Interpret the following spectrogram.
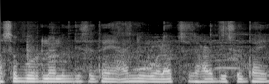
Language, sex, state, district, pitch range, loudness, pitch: Marathi, male, Maharashtra, Washim, 130-135 Hz, -15 LUFS, 130 Hz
